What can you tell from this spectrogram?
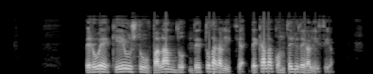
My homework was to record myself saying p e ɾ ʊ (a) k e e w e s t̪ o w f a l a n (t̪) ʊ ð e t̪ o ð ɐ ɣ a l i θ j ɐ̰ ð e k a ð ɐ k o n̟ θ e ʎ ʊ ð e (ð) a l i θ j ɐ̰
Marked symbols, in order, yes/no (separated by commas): no, no, no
